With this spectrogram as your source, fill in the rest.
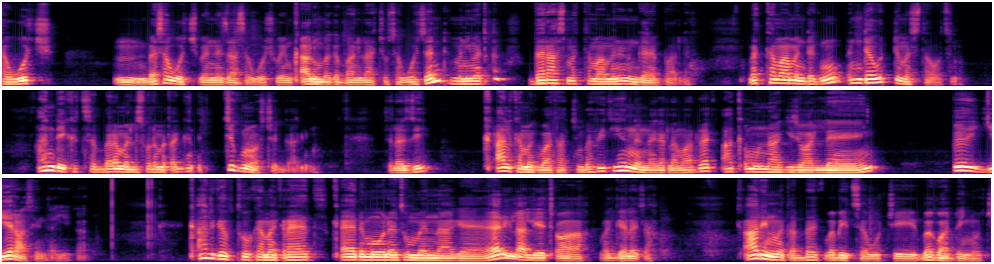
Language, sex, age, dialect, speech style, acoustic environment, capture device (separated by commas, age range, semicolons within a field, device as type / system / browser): Amharic, male, 18-24, Ethiopia - Addis Ababa, happy; anxious; focused, people talking; music, mobile / Linux / Chrome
